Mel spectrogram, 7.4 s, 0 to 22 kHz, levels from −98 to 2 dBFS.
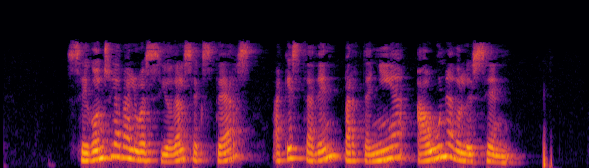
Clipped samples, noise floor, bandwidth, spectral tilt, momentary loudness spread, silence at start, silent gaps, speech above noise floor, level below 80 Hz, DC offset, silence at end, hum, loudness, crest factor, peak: under 0.1%; -79 dBFS; 8 kHz; -6 dB/octave; 16 LU; 0.85 s; none; 56 dB; -54 dBFS; under 0.1%; 0.45 s; none; -23 LUFS; 16 dB; -8 dBFS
